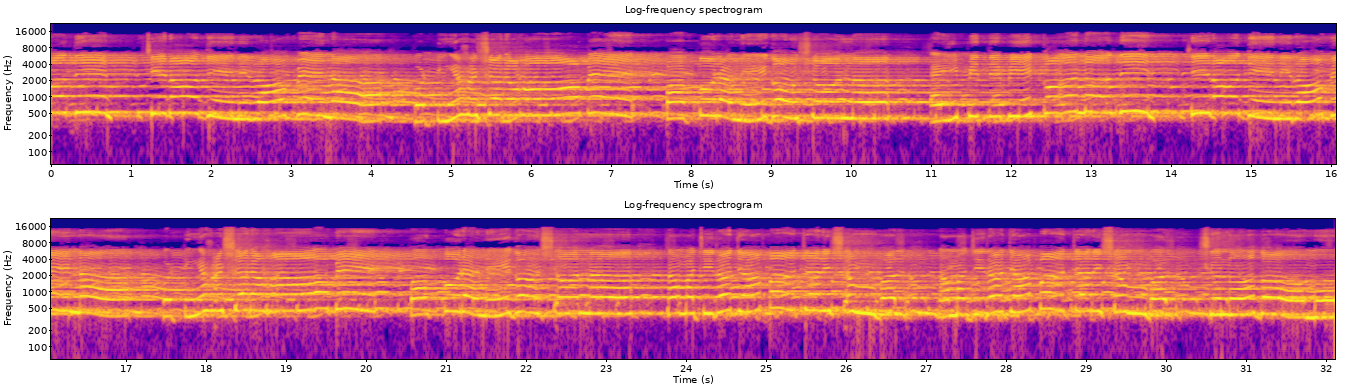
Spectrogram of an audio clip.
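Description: A child singing a Bengali Islamic gazal (naat) solo in a high voice, in long, gliding melodic phrases.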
